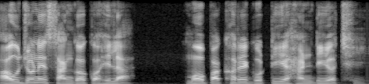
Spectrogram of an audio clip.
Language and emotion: Odia, neutral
